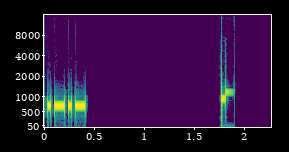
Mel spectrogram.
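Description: Machine-sent Morse code at 35 words per minute: a steady tone of about 700 Hz keyed in quick dits and dahs, stopping about half a second in. After a pause, near the end, comes a short two-note rising beep, the courtesy tone that marks the end of a sentence.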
